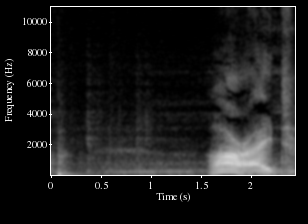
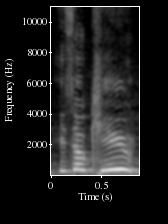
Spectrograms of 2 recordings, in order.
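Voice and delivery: high, louder gushing squeal; cute squeal; 13 semitones higher, 8 dB louder than usual. Real, not acted. Player gushing over the pterodon, high squeal. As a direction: squeal like seeing a puppy.

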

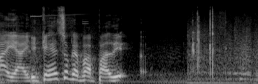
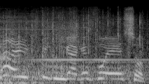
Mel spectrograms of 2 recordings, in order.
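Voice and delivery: startled curse; 8 semitones higher than usual. Real, not acted. Scare in the game.

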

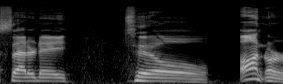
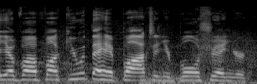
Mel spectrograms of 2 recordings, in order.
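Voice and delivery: ordinary talk, nothing marked

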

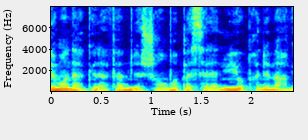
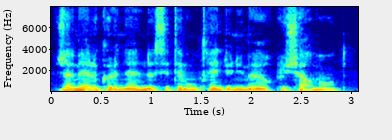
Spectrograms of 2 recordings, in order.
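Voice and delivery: usual speaking voice

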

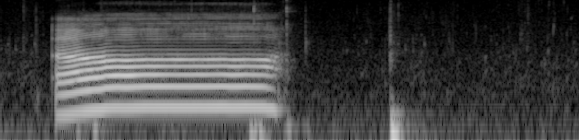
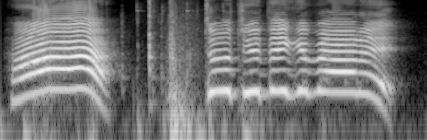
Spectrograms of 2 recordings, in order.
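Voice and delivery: high, loud startled yell; scream, then shout a warning at the attacker; panicked, high-pitched warning; alarmed shout; 8 semitones higher, 11 dB louder than usual. Real, not acted. Warding off an attacker.

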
